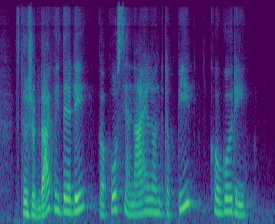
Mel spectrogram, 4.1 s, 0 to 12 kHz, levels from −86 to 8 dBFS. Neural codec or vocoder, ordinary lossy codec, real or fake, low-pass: codec, 16 kHz in and 24 kHz out, 0.6 kbps, FocalCodec, streaming, 4096 codes; Opus, 32 kbps; fake; 10.8 kHz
